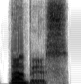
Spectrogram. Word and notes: Babis: British English

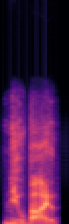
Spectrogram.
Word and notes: nubile: Indian

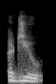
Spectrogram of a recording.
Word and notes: adieu: Indian

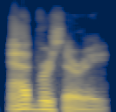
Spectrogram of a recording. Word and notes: adversary: American English

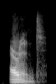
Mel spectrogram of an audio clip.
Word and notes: errant: American English

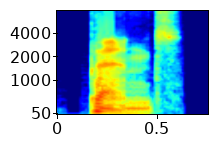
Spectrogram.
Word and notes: pent: British English

